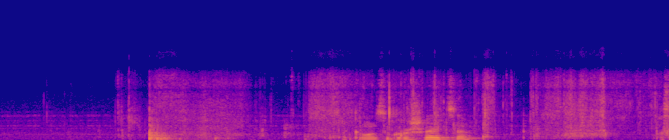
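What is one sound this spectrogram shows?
A cardboard box slides and scrapes.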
